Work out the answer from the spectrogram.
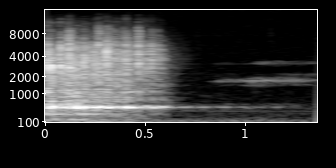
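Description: Dice rolling on a table during a Blue Rose tabletop role-playing game, a dense clattering rattle for about half a second that settles abruptly, leaving a faint ringing tone.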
